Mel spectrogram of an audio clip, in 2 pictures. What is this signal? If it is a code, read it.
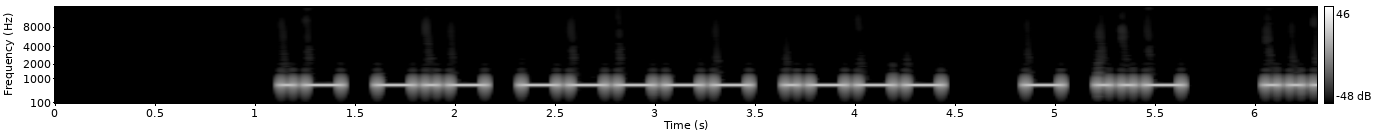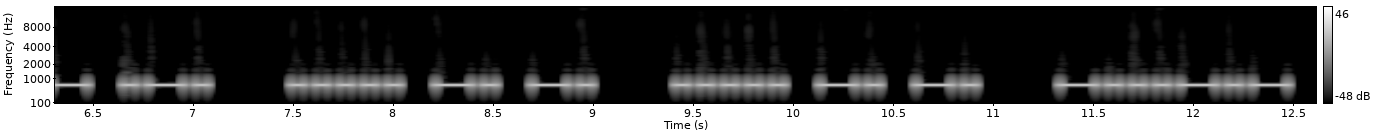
Morse code, heard as a keyed tone, about 20 wpm, 700 Hz. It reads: AK0J TU UR 5NN 5NN <BK>
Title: SOTA QSO Practice 20wpm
